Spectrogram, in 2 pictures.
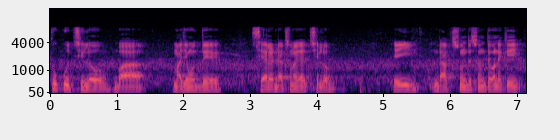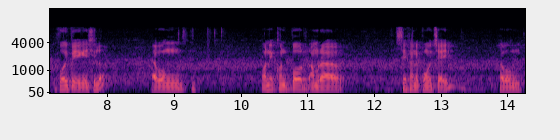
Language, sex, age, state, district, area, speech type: Bengali, male, 18-30, West Bengal, Purulia, urban, spontaneous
